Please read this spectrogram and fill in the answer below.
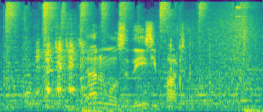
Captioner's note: sheep baas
